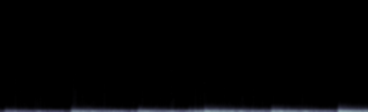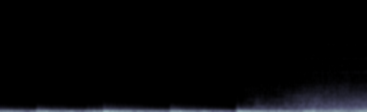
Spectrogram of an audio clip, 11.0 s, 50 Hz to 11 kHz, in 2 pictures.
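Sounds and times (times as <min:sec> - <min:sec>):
deep low cinematic pulses: 0:09.1 - 0:11.0
held low rumble: 0:09.1 - 0:11.0.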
